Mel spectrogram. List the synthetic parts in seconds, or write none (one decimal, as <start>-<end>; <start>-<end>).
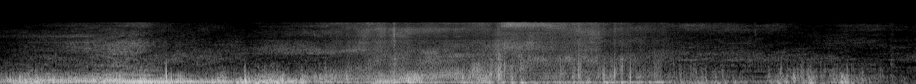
3.3-6.7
